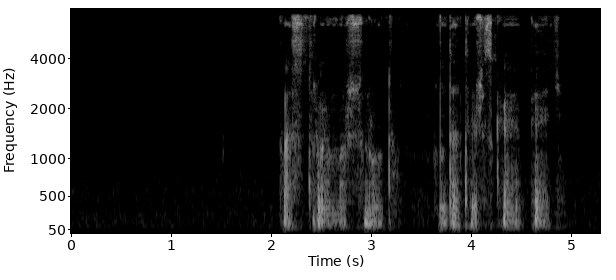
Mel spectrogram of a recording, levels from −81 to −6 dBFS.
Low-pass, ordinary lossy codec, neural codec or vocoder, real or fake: 7.2 kHz; none; vocoder, 22.05 kHz, 80 mel bands, HiFi-GAN; fake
